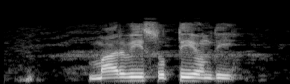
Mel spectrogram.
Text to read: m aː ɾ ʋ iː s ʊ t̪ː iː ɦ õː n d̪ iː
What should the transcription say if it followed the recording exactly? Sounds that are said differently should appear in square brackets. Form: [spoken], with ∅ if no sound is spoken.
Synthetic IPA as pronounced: m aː ɾ ʋ iː s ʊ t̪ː iː ɦ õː n d̪ iː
